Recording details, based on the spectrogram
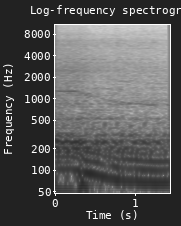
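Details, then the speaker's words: Engine idling on an ECU with ignition timing normally about 30.5°: the ignition angle lock is switched on to check cam position sensor setup, and the idle rumble shifts to a different, heavier beat as timing locks at 0°. "I just go to my trigger side and from the ignition angle lock, I click this on and you can hear the engine sound different because it changes the ignition angle"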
